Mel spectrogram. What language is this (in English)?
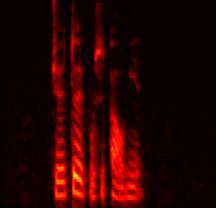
Chinese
